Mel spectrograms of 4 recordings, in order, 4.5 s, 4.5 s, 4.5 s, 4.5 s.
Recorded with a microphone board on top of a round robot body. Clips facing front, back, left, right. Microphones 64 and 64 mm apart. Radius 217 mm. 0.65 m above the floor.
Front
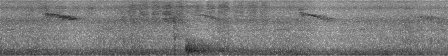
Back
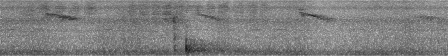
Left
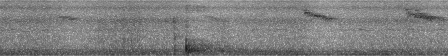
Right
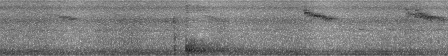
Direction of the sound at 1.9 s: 145° left.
